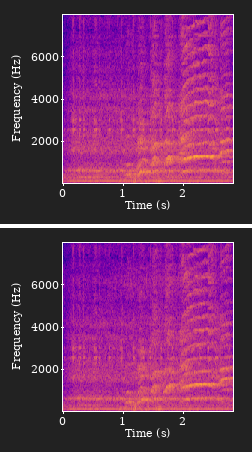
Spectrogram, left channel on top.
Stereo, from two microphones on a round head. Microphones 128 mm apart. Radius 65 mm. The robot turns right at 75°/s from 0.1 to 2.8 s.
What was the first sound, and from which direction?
Laughter, 115° left.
